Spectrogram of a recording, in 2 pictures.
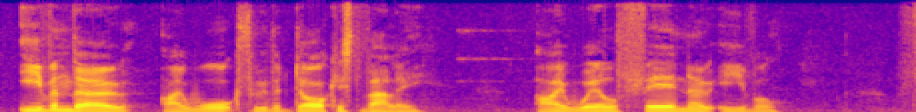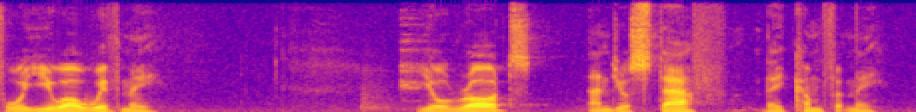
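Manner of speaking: slow, unhurried reading aloud.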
